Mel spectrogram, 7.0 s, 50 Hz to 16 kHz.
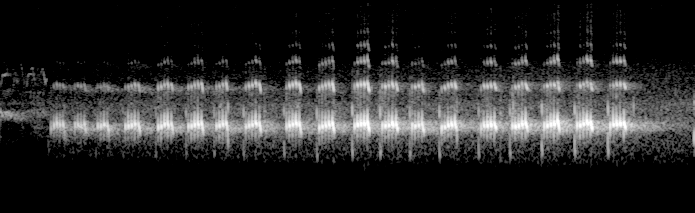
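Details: A male Black woodpecker, recorded in April 2019 in the mountains of León, Spain, gives a ringing series of about twenty loud, even 'kwee' notes, roughly three per second, growing louder as it goes, with nothing else heard.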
